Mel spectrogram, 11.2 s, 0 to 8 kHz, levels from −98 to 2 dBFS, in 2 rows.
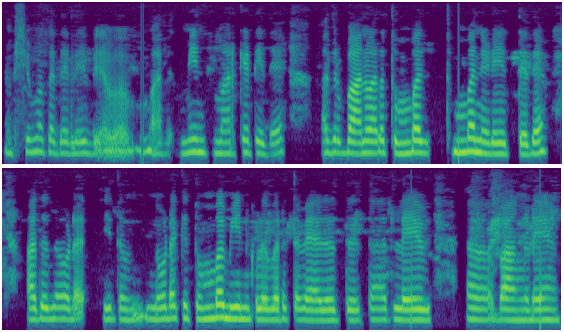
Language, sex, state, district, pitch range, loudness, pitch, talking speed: Kannada, female, Karnataka, Shimoga, 200-220 Hz, -21 LUFS, 210 Hz, 115 wpm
